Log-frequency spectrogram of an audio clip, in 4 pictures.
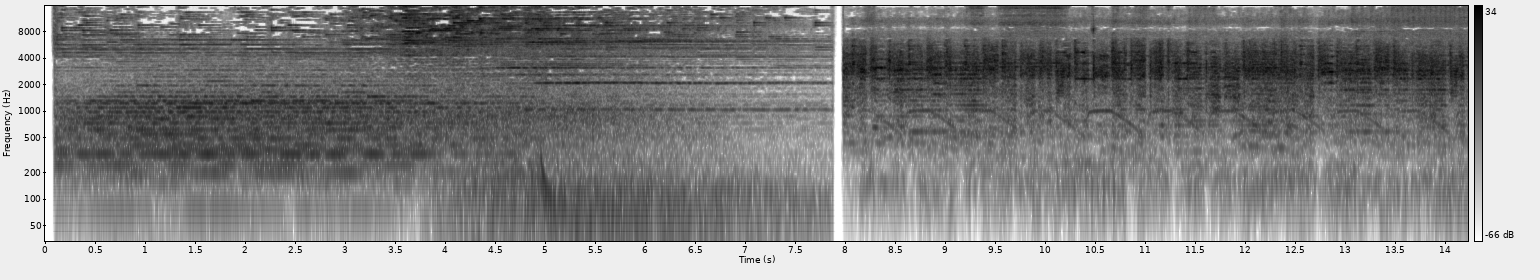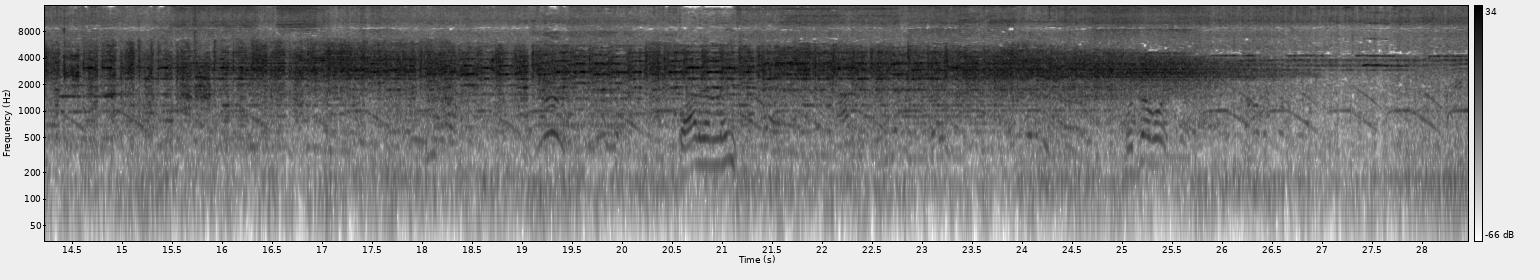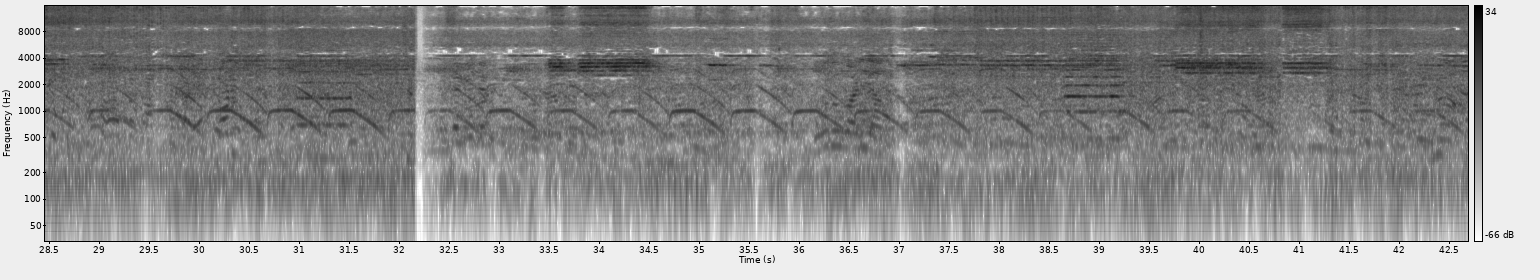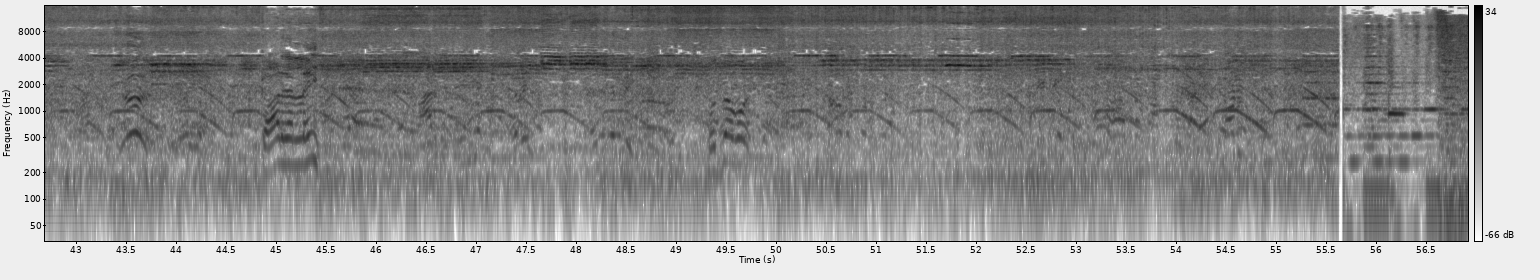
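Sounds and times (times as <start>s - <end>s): rising and falling electronic tone: 0.1s - 7.9s
news music sting: 0.1s - 9.8s
crowd chatter: 0.1s - 38.4s, 39.2s - 44.8s, 45.4s - 55.7s
traffic: 0.1s - 55.7s
emergency vehicle siren: 0.2s - 56.9s.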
